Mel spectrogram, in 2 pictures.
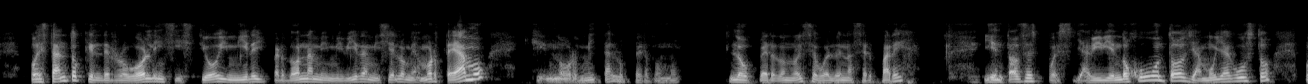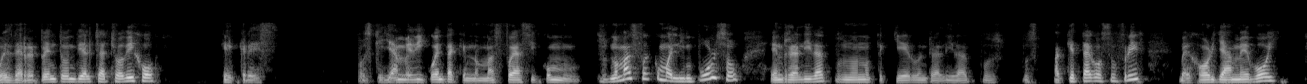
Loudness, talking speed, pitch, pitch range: -22 LUFS, 200 wpm, 115 Hz, 95-150 Hz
